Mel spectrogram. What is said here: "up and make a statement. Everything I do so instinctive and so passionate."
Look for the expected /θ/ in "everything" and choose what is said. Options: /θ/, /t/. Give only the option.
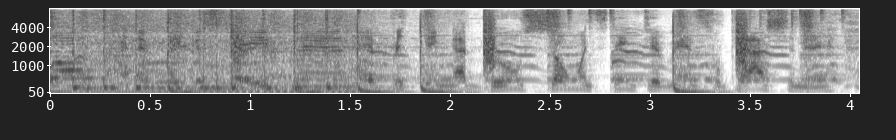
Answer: /θ/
